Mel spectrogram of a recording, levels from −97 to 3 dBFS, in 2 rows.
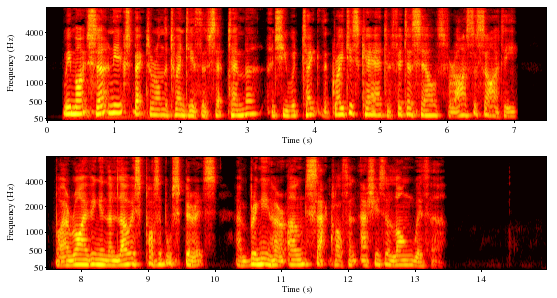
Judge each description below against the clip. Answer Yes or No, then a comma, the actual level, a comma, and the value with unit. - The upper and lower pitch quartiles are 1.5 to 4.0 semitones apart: Yes, average, 3.6 semitones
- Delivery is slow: No, average, 160 wpm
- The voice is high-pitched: No, low, 135 Hz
